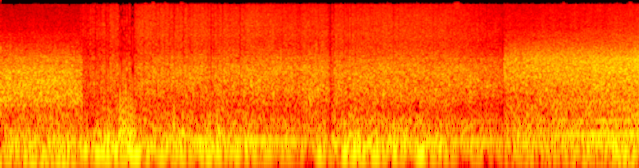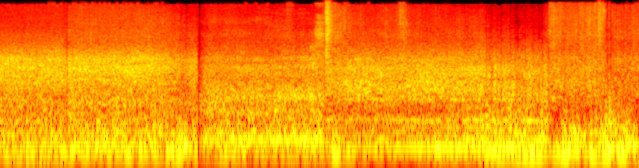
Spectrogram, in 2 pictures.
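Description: Outdoor location sound dominated by wind buffeting the microphone: a steady, loud low rumble with no speech or music.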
